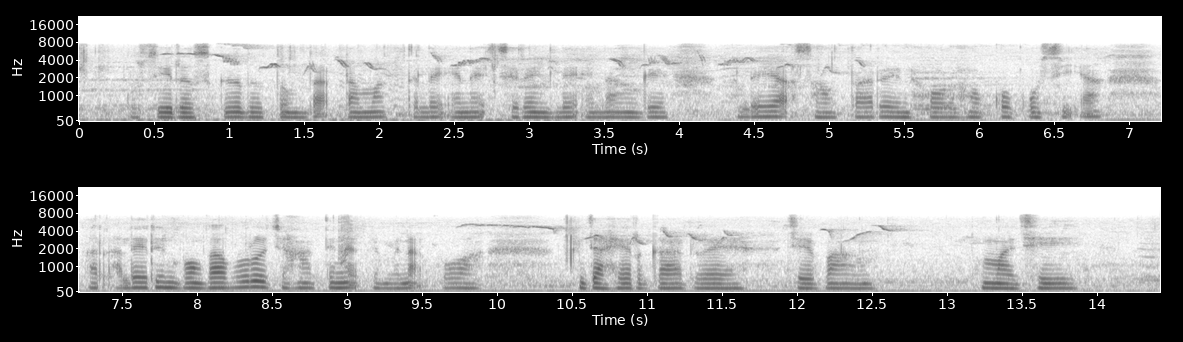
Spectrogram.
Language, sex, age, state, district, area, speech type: Santali, female, 30-45, Jharkhand, Seraikela Kharsawan, rural, spontaneous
